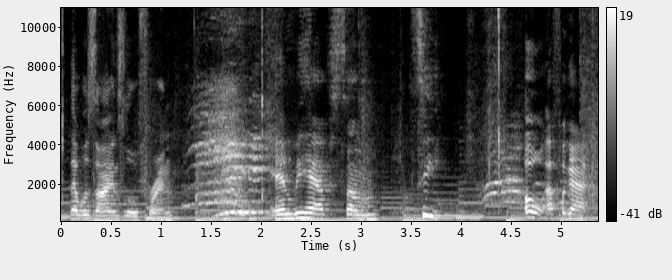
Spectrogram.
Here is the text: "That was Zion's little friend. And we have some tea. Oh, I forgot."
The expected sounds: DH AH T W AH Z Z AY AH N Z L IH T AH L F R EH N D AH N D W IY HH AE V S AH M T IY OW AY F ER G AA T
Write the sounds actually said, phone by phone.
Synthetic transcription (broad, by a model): DH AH T W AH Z Z AY AH N Z L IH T L F R EH N D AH N W IY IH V S AH M S IY OW AY F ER G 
